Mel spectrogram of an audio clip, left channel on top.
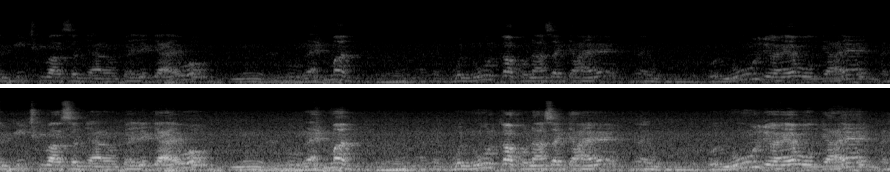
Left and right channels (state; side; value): quieter; left; 21.6 dB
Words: بیچ کی بات سمجھا رہا ہوں. پہلے کیا ہے وہ؟ رحمت. وہ نور کا خلاصہ کیا ہے؟ وہ نور جو ہے وہ کیا ہے؟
